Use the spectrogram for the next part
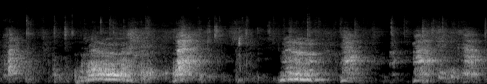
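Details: Play barking while a Presa dane mix and kangal bloodhound mix pup pester an older lurcher terrier mix: five loud, harsh barks spaced about a second apart, each a broad noisy burst.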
